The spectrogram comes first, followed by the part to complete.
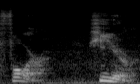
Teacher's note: And we hear, so the R go back, the tongue goes back a bit, for, here. But with a Southern drawl, it tends to be more exaggerated, like for, here. And it becomes a little more nasal on account of that.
